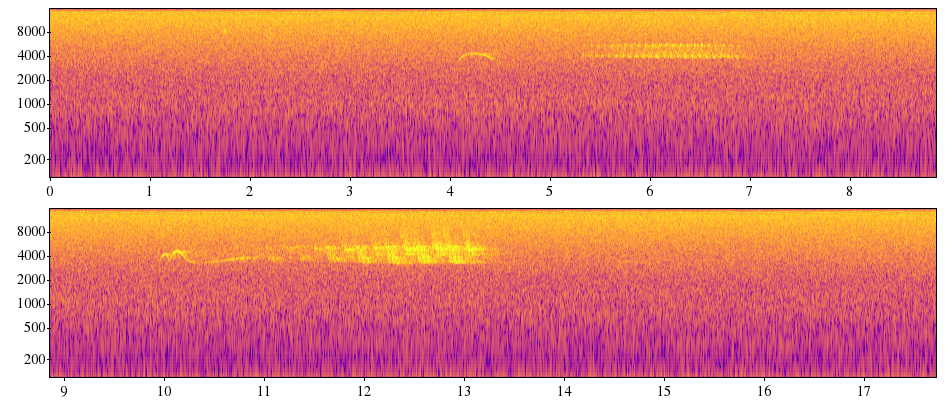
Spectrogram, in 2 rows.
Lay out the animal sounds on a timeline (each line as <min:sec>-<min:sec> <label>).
0:03.9-0:04.7 Eastern Wood-Pewee (Contopus virens)
0:05.1-0:07.0 Pine Warbler (Setophaga pinus)
0:09.8-0:11.1 Eastern Wood-Pewee (Contopus virens)
0:10.9-0:13.4 Ovenbird (Seiurus aurocapilla)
